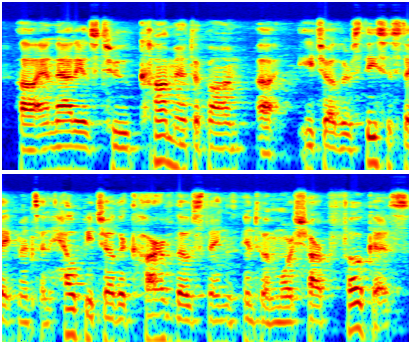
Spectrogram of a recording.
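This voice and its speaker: A medium-pitched man at a very slow pace with lively intonation, amid audible room echo and noticeable background noise. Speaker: college writing instructor. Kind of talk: recorded lecture to students. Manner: rambling, filler words.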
